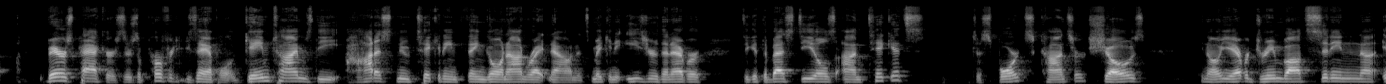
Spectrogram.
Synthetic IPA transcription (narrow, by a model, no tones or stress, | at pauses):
b̥ɛɹz̥pʰækə˞zðə˞zəpʰɜ˞fɪk̚tɨɡzæ̃mpl̩ˠɡẽɪ̃mtʰãɪ̃mzðɨhɑɾɨsⁿnʉtʰɪkɨɾɪ̃ŋθɪ̃ŋɡoʊɪ̃ŋə̃nɹaɪtⁿnaʊə̃nɨtsmeɪkɪ̃ŋɨɾiziə˞ðɨ̃nɛvə˞ | ɾɨɡɛt̪̚ðɨbɛsd̥ilˠzn̩tʰɪkɨts | tʰɨspɔɹtskʰɑ̃nsə˞tʃoʊz̥ | jɨnoʊjɨɛvə˞dɹĩməbaʊtsɪɾɪ̃ŋ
